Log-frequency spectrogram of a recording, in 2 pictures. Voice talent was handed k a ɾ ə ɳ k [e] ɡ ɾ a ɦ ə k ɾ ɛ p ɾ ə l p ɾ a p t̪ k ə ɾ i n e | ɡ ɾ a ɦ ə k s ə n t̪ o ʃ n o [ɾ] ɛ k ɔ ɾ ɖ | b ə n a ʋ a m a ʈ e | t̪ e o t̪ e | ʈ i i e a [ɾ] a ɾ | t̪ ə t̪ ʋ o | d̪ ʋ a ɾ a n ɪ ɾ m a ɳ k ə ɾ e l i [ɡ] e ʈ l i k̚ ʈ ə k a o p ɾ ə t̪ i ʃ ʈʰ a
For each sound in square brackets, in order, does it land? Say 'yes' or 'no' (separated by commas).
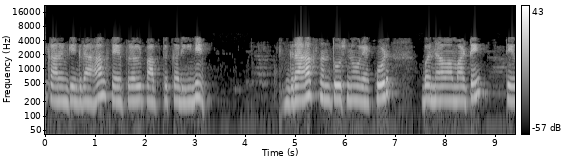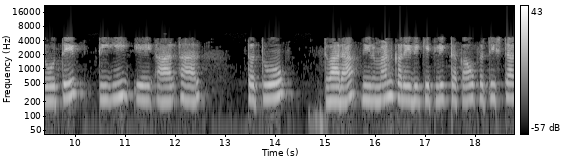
yes, yes, yes, no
